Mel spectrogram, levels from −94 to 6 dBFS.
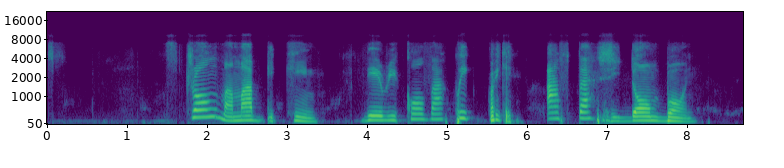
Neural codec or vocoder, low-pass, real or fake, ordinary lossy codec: codec, 16 kHz, 2 kbps, X-Codec, HuBERT features, trained on LibriSpeech; 7.2 kHz; fake; Opus, 16 kbps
